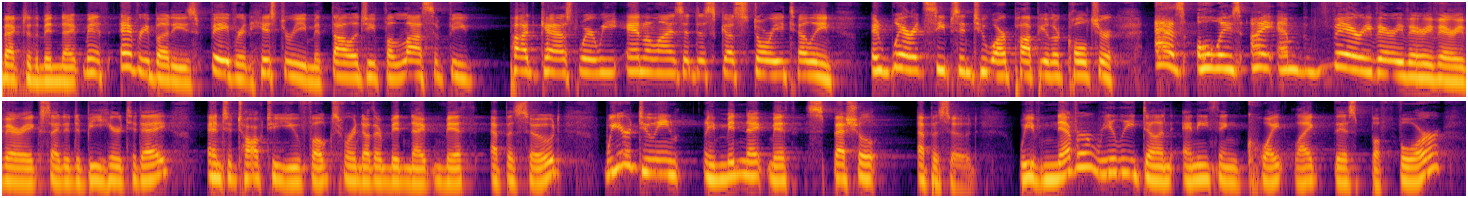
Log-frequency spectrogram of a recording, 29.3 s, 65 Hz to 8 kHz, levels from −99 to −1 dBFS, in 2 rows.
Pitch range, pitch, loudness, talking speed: 150-220 Hz, 180 Hz, -19 LUFS, 135 wpm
